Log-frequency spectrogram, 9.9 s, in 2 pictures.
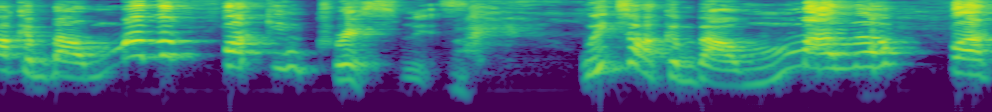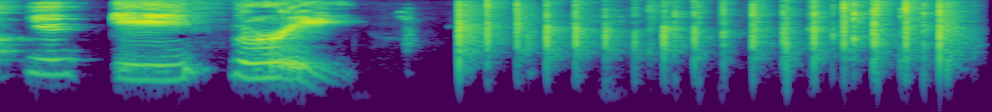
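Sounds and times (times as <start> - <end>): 
speech: 0.0 - 6.8
hands clapping: 7.0 - 9.9.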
